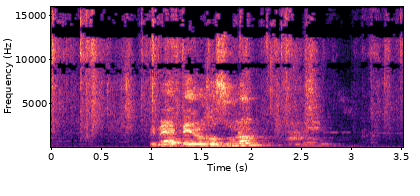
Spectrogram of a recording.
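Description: A young man reads aloud calmly into a microphone.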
